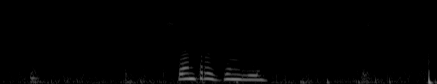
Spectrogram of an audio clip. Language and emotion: Russian, neutral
